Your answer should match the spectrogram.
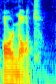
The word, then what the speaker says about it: R-naught: Because so when it comes to diseases, there's something called R-naught. Mm-hmm. Which is R0, but the zero obviously is not like nautical kind. So it's spelled R-NAUGHT.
